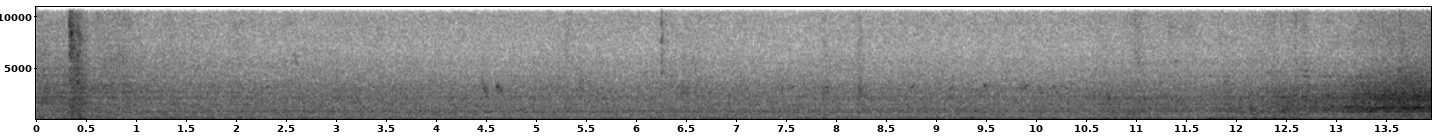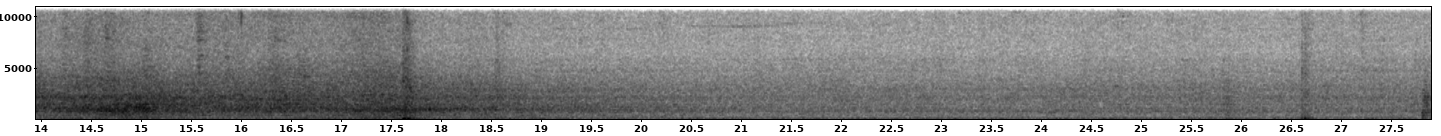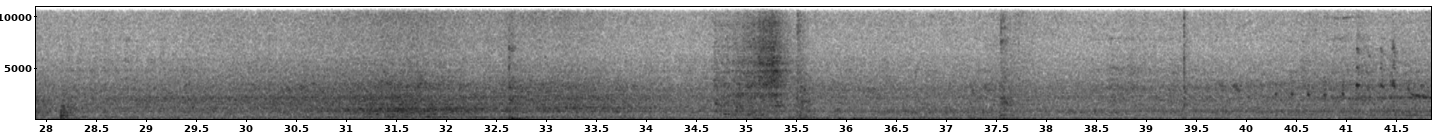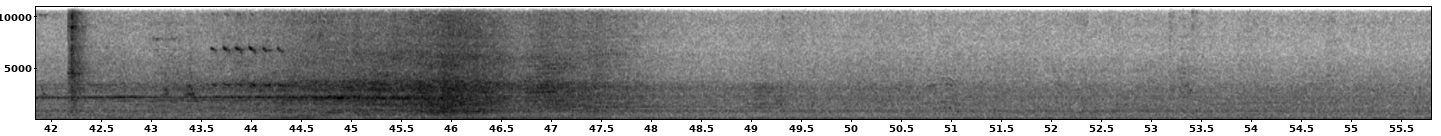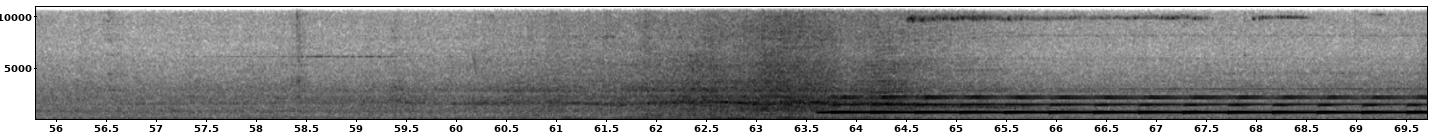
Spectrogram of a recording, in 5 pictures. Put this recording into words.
Quiet little town, In the vicinity of the level crossing, Birdsong sound, Traffic Sound, Train traveling through, Very hot weather, Zoom H2n MS+XY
